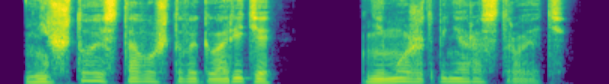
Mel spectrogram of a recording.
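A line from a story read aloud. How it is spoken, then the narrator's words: Whisper. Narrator (Russian): прошептала я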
